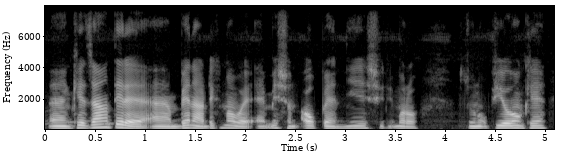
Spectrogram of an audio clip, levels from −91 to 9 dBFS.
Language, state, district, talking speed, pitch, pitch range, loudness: Kokborok, Tripura, Dhalai, 155 wpm, 135 Hz, 120-150 Hz, -18 LUFS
